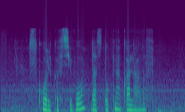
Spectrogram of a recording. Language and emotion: Russian, neutral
